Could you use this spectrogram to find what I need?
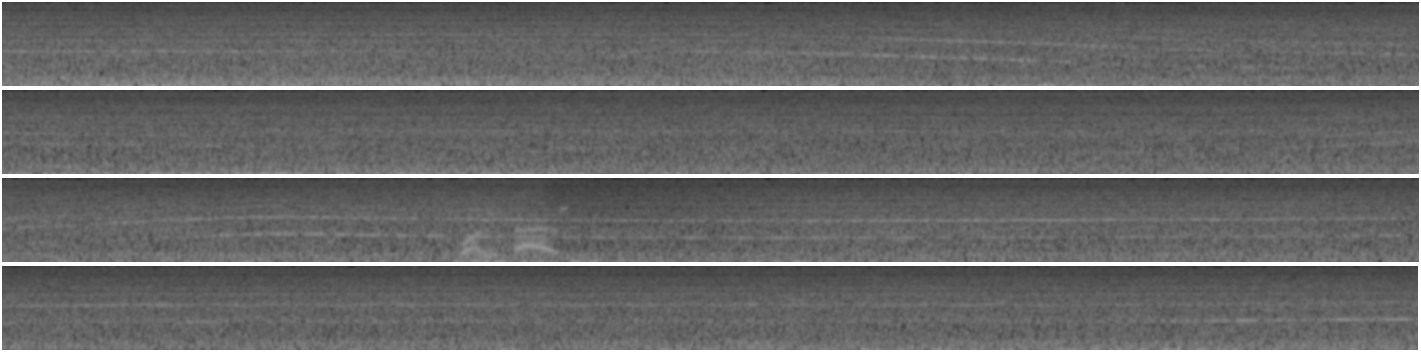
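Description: Jet engines roar steadily, whining up and down in pitch.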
